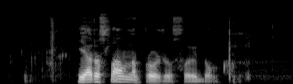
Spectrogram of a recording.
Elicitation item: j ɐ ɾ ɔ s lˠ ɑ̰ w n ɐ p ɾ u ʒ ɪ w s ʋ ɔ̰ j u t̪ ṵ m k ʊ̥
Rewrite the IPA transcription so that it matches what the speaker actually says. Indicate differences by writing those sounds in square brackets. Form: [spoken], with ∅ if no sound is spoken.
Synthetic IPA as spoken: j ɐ ɾ ɔ s lˠ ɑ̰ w n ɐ p ɾ [ɔ] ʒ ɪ w s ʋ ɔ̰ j u [d̪] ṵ m k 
